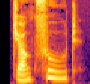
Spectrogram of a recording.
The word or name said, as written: junkfood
